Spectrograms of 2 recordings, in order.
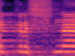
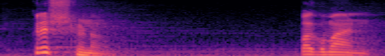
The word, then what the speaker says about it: कृष्ण: कृष्ण लाल की बंधुओं कई लोग इस नाम को अशुद्ध बोलते हैं कई लोग कृष्ण बोलते हैं कई लोग कृष्ण बोलते हैं कोई कृष्णा बोलता है भगवान का नाम शुद्ध उच्चारण करो नाम क्या है कृष्ण भगवान जय श्री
